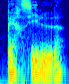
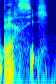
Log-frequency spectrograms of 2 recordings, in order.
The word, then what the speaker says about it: persil: In some cases, you can hear persil. Okay, but normally it should be le persil.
